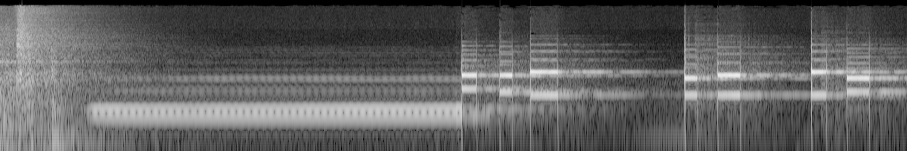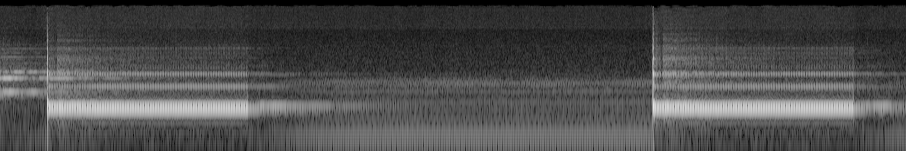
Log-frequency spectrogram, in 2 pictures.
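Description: A telephone dial tone, then a run of keypad dialing tones, followed by two long ringback tones separated by silence as the call rings unanswered.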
